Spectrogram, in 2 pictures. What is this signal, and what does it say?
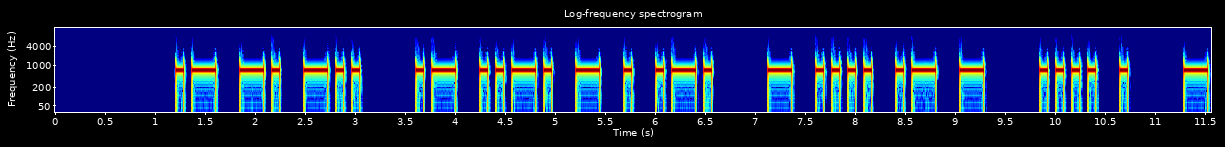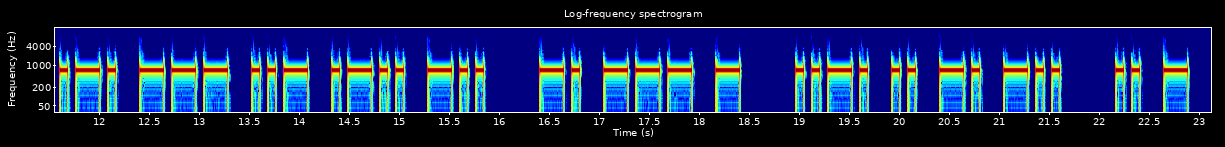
Morse code, heard as a keyed tone, about 14 wpm, 700 Hz. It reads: AND AFTER THAT HE COULD NOT FIND IT
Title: Sentences from Top 1400 Words 15wpm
